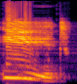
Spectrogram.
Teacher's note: is front, close, unrounded, long vowel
